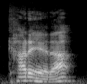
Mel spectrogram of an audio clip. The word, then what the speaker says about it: 彼ら: It's karera, and the ra is sort of like a bit between la and ra.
